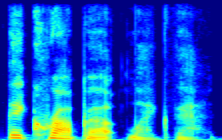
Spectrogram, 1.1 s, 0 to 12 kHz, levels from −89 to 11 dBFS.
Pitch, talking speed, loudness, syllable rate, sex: 145 Hz, 270 wpm, -20 LUFS, 5.0 syllables/s, female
